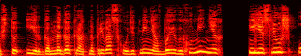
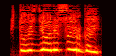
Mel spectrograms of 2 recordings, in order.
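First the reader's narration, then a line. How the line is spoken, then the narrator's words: Furious scream. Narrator (Russian): завопила я, готовая здесь же, на месте, пустить бандитов на кровавые ленточки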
